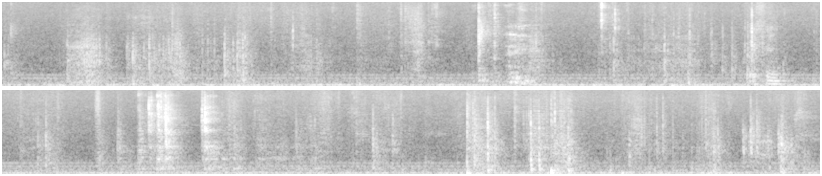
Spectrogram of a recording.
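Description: Classroom room tone with a steady electrical hum, broken by short stretches of faint, indistinct voice. A few sharp knocks come about thirteen seconds in.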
